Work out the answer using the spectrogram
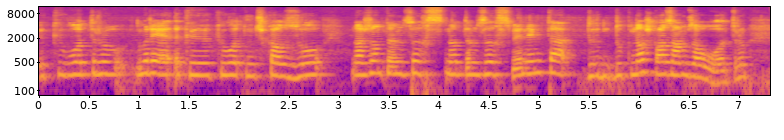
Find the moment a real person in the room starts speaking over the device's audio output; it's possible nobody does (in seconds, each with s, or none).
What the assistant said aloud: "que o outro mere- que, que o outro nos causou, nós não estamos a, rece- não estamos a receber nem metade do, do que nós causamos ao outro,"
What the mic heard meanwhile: none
